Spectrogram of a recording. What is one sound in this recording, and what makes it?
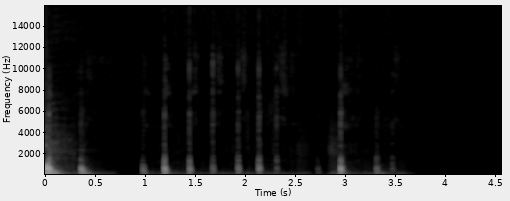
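A marker squeaks and taps on a whiteboard.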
